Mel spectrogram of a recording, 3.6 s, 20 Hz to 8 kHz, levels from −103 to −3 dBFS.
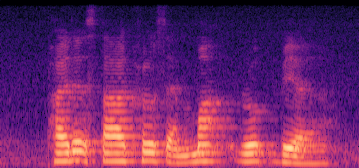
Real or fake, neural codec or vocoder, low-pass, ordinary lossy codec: real; none; 7.2 kHz; none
